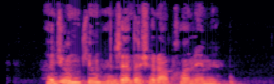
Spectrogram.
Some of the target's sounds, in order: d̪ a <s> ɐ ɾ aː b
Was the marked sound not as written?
yes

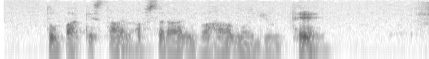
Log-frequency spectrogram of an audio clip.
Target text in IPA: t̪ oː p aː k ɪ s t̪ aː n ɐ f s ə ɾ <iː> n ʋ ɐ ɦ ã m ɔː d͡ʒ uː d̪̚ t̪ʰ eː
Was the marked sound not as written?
yes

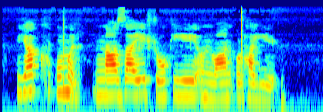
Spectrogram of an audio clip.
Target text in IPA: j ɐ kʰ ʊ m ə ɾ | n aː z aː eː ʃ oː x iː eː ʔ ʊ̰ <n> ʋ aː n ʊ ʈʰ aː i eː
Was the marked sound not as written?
no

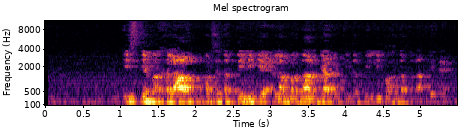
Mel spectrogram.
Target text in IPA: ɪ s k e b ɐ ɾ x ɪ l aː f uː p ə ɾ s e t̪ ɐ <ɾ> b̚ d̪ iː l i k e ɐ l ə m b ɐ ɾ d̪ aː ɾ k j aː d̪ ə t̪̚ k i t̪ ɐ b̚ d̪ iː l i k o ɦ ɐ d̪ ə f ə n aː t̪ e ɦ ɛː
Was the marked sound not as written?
yes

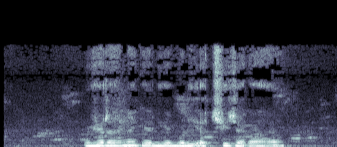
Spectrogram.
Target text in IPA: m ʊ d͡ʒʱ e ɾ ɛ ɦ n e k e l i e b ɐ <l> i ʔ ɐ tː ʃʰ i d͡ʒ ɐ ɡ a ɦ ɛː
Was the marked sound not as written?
yes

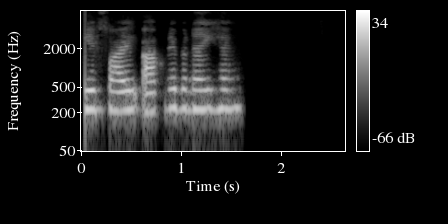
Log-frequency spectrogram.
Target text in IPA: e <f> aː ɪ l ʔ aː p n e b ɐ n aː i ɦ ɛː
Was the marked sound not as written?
no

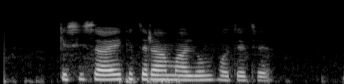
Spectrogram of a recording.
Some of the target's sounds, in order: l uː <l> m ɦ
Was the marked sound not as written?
yes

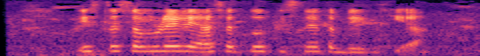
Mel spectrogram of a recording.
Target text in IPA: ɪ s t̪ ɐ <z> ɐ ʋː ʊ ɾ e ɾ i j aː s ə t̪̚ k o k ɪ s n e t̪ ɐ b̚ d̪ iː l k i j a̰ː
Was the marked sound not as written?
yes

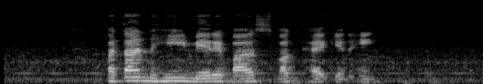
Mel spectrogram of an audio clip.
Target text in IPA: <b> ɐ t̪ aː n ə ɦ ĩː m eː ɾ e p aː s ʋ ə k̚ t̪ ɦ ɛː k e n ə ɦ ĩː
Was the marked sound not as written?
yes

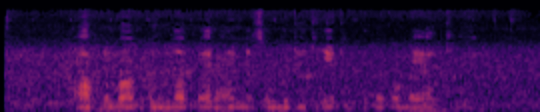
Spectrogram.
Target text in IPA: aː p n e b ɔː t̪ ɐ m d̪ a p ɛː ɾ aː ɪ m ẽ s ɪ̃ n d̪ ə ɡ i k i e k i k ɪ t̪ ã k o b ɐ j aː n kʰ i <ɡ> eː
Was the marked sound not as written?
yes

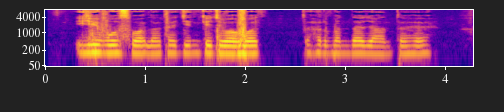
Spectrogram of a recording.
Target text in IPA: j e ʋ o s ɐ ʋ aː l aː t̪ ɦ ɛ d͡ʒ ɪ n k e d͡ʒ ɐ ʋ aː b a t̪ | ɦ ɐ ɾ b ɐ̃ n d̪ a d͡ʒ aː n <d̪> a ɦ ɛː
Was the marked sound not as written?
yes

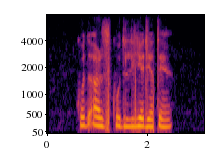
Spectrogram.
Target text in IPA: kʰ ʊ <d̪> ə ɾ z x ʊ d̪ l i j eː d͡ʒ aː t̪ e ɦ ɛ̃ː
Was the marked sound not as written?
no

